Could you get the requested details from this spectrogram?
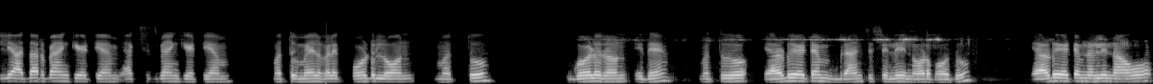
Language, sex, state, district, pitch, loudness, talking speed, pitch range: Kannada, male, Karnataka, Bijapur, 140 Hz, -18 LUFS, 130 wpm, 135-150 Hz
